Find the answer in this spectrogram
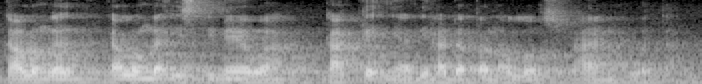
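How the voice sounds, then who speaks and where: A middle-aged man preaching a sermon, telling a personal story in a conversational way that swells into impassioned, high-pitched delivery. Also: level tone, a little fast, warm tone, a little hiss or hum. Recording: echoey hall with faint ambience.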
